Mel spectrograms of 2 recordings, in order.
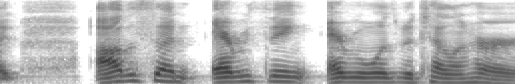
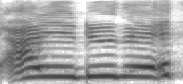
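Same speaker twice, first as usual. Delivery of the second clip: much higher, louder mock denial; 13 semitones higher, 4 dB louder than usual. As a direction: squeak it up like an innocent liar. Quoting Nina's denial, mocked again.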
